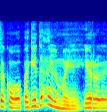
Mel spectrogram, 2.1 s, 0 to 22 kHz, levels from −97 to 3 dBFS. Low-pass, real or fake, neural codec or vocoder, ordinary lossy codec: 9.9 kHz; fake; vocoder, 22.05 kHz, 80 mel bands, WaveNeXt; AAC, 64 kbps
